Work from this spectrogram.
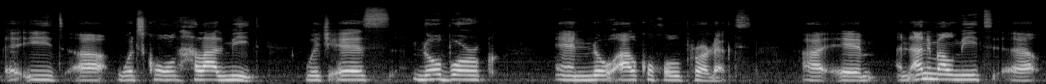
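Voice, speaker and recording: A woman from Somalia, a social work graduate giving students a spoken overview, pausing often with fillers and restarts. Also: medium pitch. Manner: halting, frequent "uh" fillers and restarts.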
